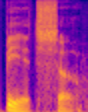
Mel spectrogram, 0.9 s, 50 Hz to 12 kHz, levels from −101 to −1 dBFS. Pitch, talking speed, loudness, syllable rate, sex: 95 Hz, 205 wpm, -17 LUFS, 3.9 syllables/s, male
